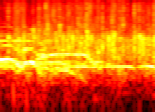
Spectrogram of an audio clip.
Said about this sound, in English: You can feel free to clap for us.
